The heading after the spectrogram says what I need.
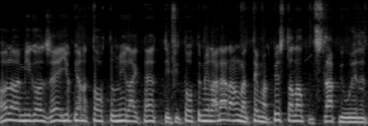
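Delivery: put-on Mexican accent. Performing a quoted speech, in a heavy Mexican accent. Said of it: "with a heavy Mexican accent".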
